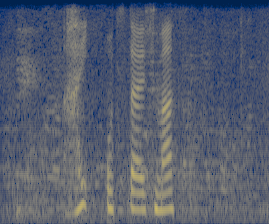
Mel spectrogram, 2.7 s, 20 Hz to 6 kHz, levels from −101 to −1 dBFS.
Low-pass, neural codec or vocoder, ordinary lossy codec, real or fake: 5.4 kHz; none; Opus, 32 kbps; real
